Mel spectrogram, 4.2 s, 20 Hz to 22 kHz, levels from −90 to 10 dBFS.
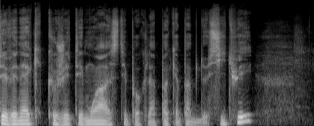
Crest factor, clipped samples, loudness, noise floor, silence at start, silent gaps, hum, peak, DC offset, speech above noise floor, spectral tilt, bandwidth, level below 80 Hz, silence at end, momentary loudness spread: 18 dB; under 0.1%; -20 LUFS; -48 dBFS; 0 s; none; none; -2 dBFS; under 0.1%; 29 dB; -6 dB/octave; 16.5 kHz; -42 dBFS; 0.85 s; 11 LU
